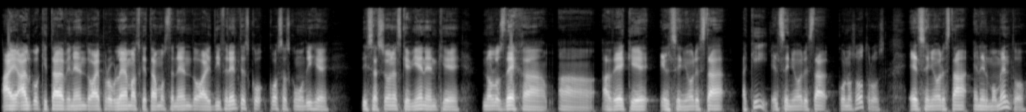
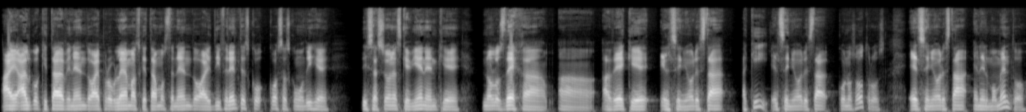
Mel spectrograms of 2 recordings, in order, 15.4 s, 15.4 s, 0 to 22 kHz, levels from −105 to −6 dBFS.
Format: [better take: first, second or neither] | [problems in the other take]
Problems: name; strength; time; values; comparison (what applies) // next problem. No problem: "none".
second | muffled; slightly; fading above 2.5 kHz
